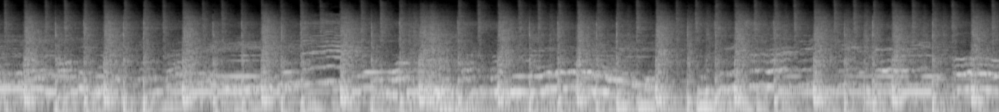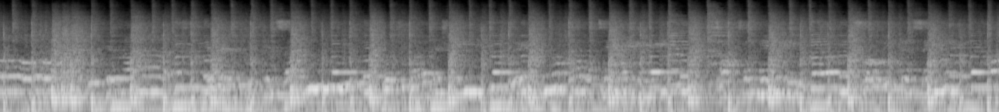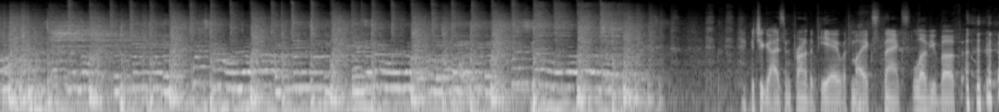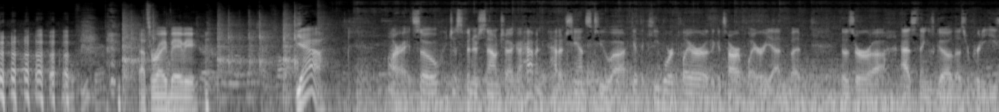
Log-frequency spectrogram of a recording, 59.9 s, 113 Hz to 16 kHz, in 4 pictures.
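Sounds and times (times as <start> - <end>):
drum kit kick and snare: 0.0 - 39.9, 46.6 - 49.8
live band playing through pa: 0.0 - 41.2.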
